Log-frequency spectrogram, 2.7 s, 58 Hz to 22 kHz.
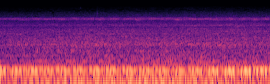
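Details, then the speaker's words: Truck (Lightning) engine idling with a thin squeak above it from a dry idler pulley bearing that is failing; the bearings can be heard. WD-40 later quiets it only partly, and the fix is repacking the bearing with grease. "i'm sure most all of you can hear that squeak right that squeak is a dry bearing a bearing trying to go out it doesn't sound good you can actually hear the bearings in there"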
